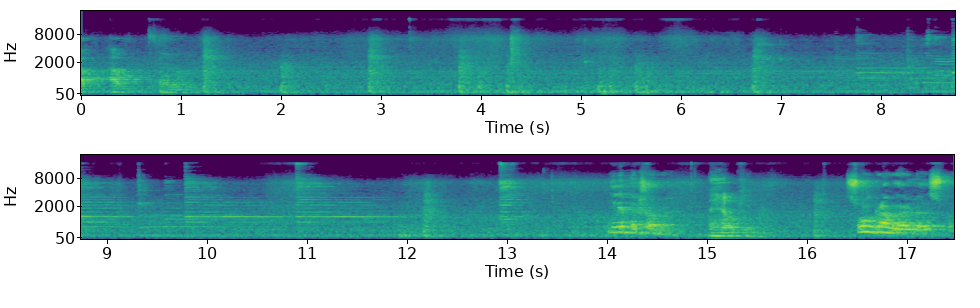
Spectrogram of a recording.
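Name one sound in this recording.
An electric guitar plays plucked notes and chords.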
